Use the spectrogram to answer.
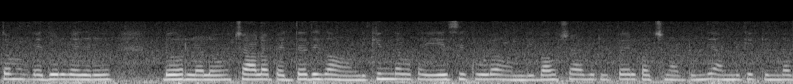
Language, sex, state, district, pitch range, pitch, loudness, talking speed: Telugu, female, Telangana, Nalgonda, 215-230 Hz, 225 Hz, -15 LUFS, 175 wpm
